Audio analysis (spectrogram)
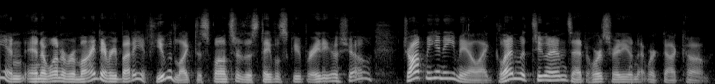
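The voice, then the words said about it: Big radio announcer voice. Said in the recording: “you put your plug voice on, too ... I got my big announcer voice on”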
